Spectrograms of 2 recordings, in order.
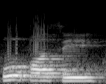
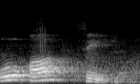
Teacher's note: Huruf qaf itu dipantulkan saja pada makhrajnya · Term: Qalqalah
